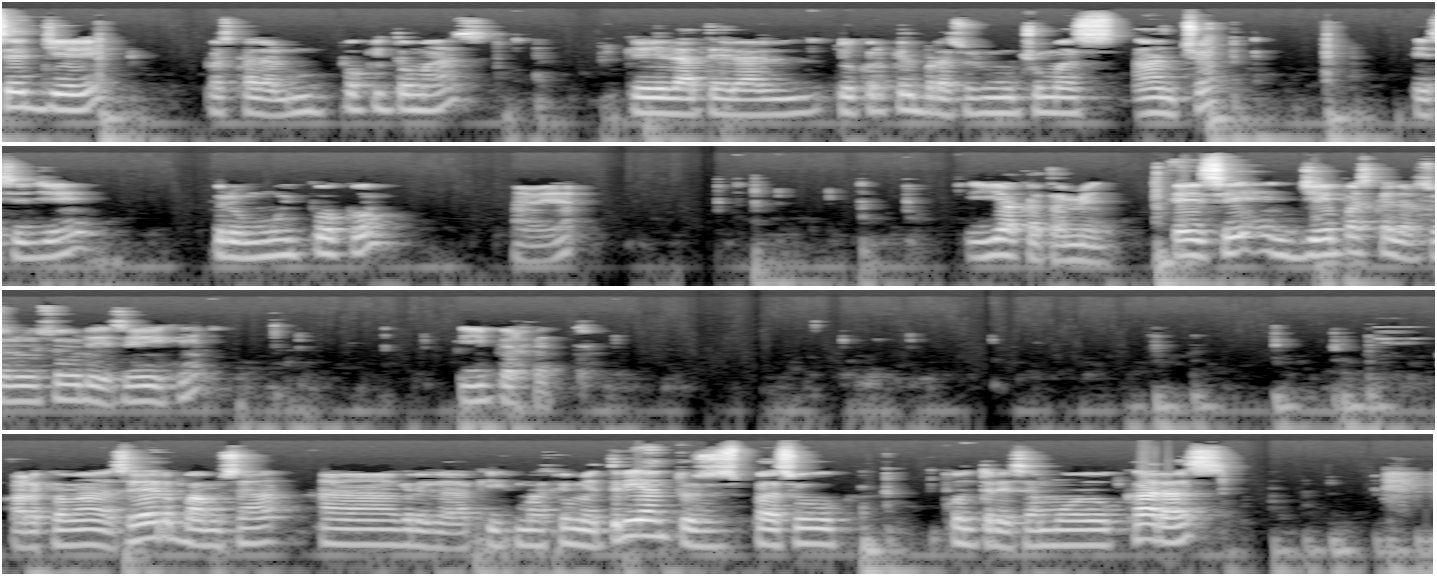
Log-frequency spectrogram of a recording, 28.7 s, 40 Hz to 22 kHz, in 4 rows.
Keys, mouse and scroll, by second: 2.5 click, 2.8 middle click, 3.0 middle click, 3.5 shift+middle click, 3.8 shift+click, 10.7 click, 11.7 shift+click, 12.9 s, 15.3 click, 15.6 middle click, 15.8 middle click, 16.7 alt+z, 17.1 middle click, 17.4-18.6 middle drag, 20.2 KP_1, 20.7 KP_3, 21.0 KP_1, 22.2-23.4 shift+middle drag, 23.4-25.1 shift+middle drag, 23.8 Tab, 24.6 Tab, 25.8 3, 26.2 click, 26.5 middle click, 26.7-27.8 middle drag, 27.8 KP_1, 28.1 KP_3, 28.4 KP_1.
